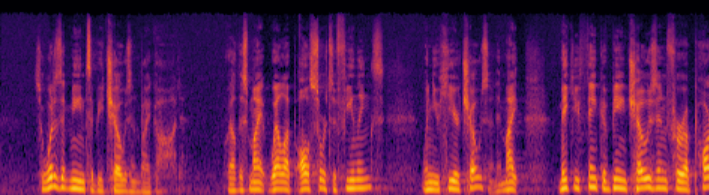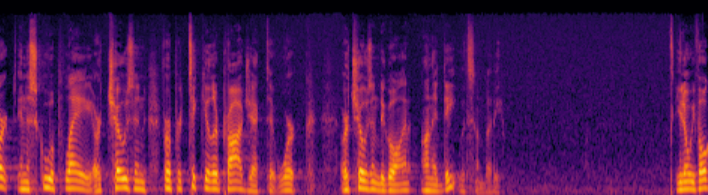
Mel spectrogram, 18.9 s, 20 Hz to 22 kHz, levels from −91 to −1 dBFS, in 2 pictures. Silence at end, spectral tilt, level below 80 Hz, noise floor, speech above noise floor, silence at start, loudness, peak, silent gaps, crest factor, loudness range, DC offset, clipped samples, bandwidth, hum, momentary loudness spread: 0 s; -5.5 dB/octave; -58 dBFS; -54 dBFS; 34 dB; 0.45 s; -20 LUFS; -4 dBFS; none; 18 dB; 5 LU; under 0.1%; under 0.1%; 16 kHz; none; 13 LU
